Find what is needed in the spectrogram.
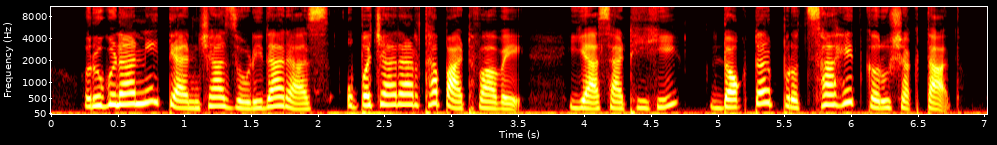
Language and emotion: Marathi, neutral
